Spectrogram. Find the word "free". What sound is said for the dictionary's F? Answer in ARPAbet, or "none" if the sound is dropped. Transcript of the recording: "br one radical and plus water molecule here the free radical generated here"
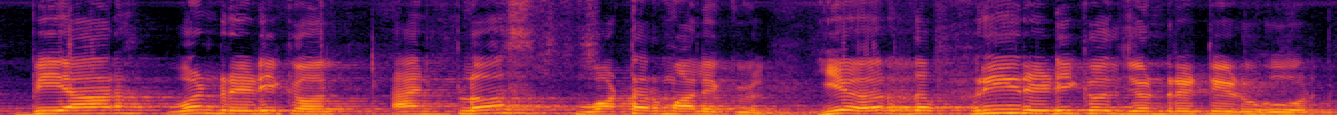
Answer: F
